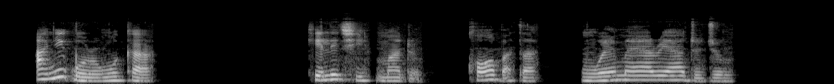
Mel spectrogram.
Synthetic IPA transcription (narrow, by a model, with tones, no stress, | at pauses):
a˨ɲɪ˦k͡po˨ɾo˨ŋʷo˦ka˦ | kʰe˨le˦t͡ʃi˦ma˦dʊ̰˨ | kʰɔ˦ba˨ta˦ | ŋ̩˨ŋʷe˨˦ma˦ja˦ɾɪ˦a˦d͡ʒʊ˨d͡ʒʊ˦m̩˦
